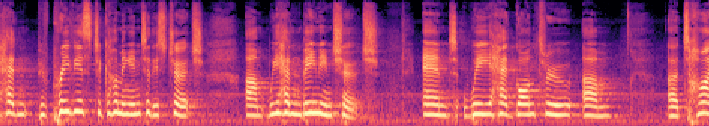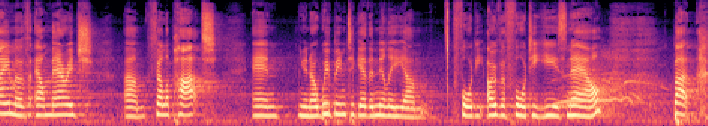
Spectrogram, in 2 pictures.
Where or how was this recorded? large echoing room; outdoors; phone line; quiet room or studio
large echoing room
